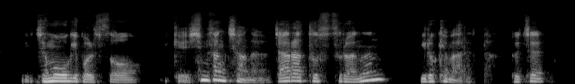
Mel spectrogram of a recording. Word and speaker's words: 차라투스트라: 뭐 실제 발음이 이 차, 아, 죄송. 요, 이제, 짜, 하고 차의 중간 정도 됩니다. 독일어의 이 Z 발음이.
